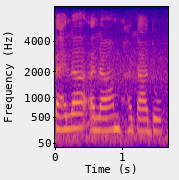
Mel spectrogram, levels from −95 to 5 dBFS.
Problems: low volume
